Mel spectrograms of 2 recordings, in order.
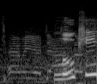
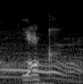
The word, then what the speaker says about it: Lok: 안 나오는 그런 픽을 Loki? Yeah. It's actually pronounced like Lok, apparently. Lok. Which is funny.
